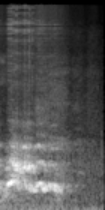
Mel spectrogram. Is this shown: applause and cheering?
no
